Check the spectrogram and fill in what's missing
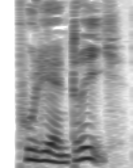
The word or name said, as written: polyandri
